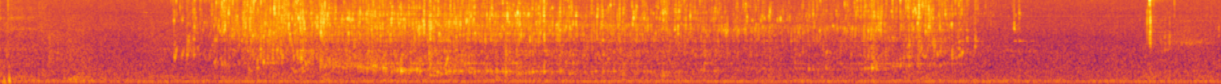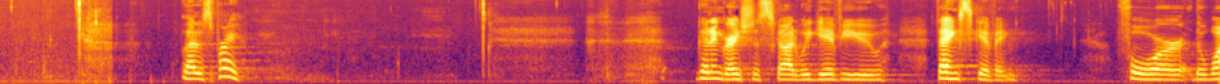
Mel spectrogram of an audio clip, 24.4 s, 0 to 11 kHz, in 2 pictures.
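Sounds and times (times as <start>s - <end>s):
water poured into a baptismal font: 1.8s - 10.3s
speech: 14.1s - 14.7s, 19.2s - 22.5s, 23.5s - 24.4s.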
